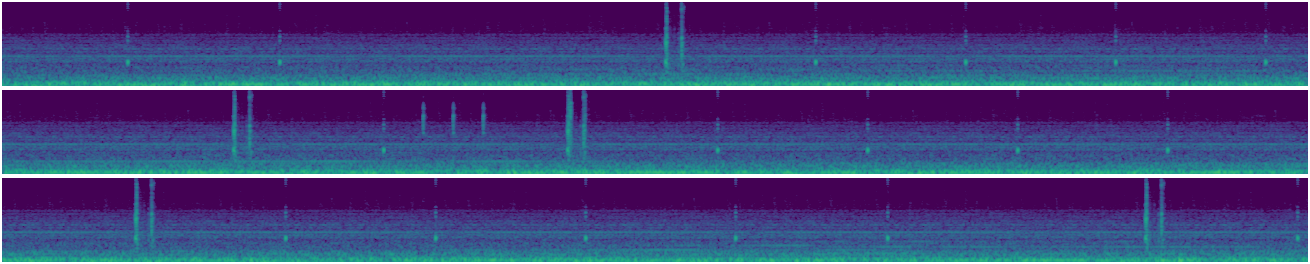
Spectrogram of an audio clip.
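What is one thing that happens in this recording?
A computer terminal gives soft, rapid blips as text prints out.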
